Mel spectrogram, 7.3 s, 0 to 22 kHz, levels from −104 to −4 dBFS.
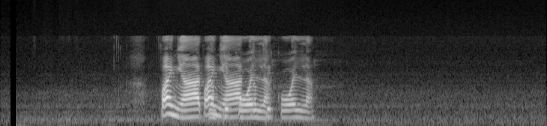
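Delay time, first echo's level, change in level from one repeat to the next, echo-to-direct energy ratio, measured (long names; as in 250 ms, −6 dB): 564 ms, −3.5 dB, repeats not evenly spaced, −3.5 dB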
